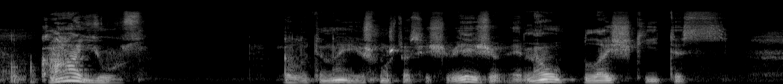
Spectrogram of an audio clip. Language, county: Lithuanian, Šiauliai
